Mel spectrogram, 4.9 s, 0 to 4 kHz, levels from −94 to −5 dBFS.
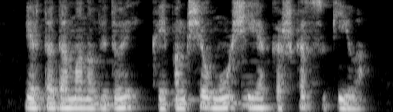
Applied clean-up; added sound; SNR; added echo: classical method log-MMSE.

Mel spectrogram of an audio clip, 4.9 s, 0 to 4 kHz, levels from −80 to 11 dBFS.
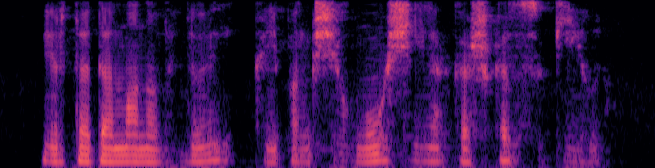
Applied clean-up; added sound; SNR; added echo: neural separator model SepFormer WHAM!.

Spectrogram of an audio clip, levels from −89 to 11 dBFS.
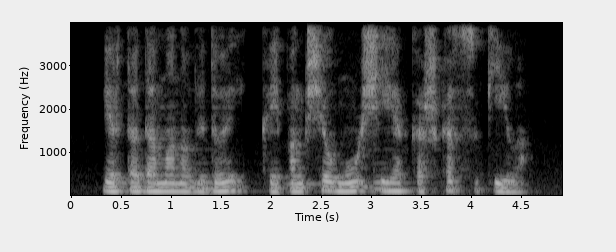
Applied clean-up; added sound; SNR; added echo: neural separator model SepFormer DNS4.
